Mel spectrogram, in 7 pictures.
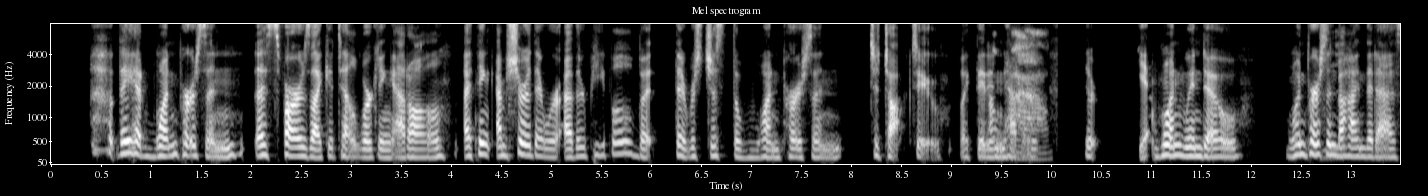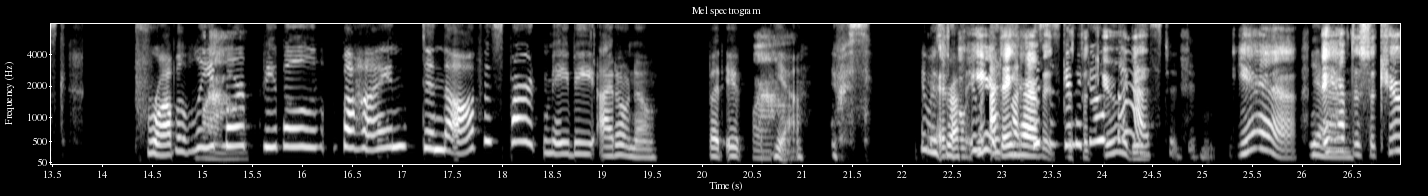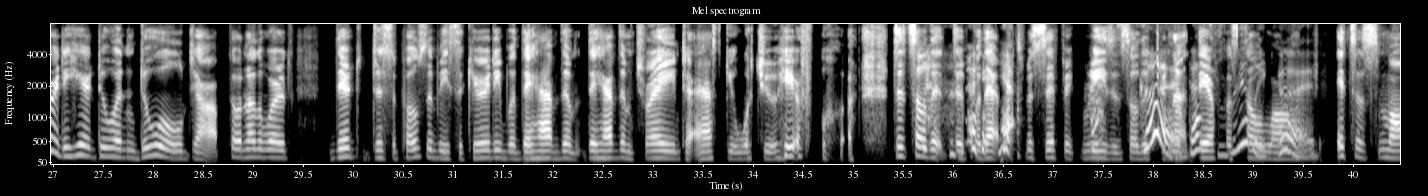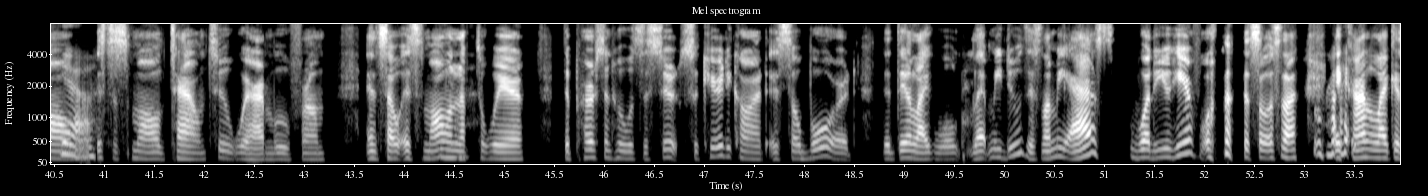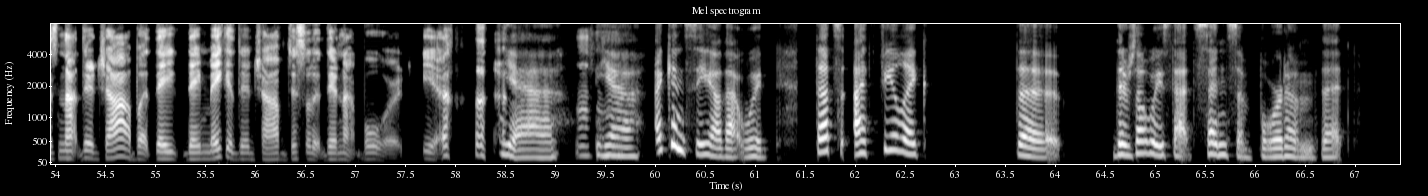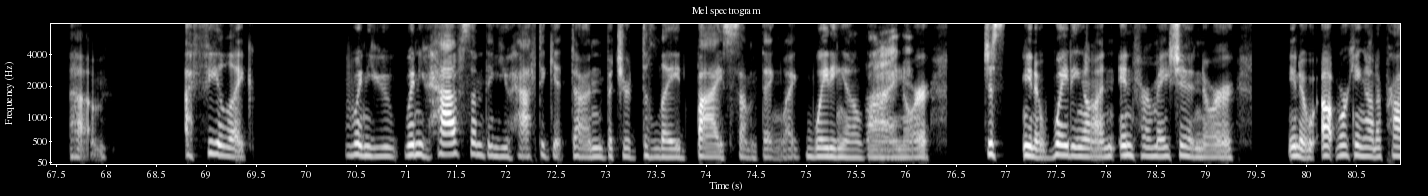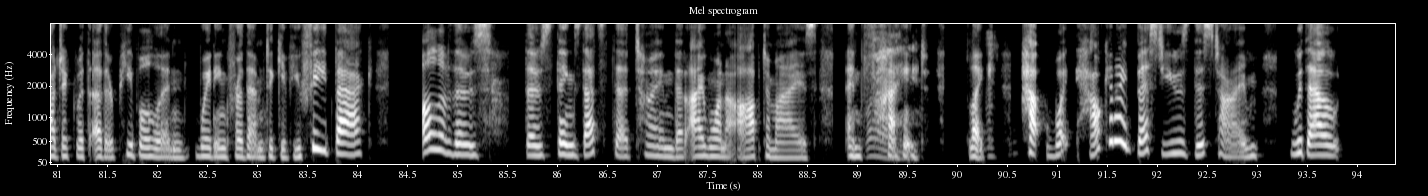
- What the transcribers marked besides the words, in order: chuckle; tapping; other background noise; laughing while speaking: "It was"; put-on voice: "This is gonna go fast"; laughing while speaking: "here for"; laugh; laughing while speaking: "Uh, yeah"; unintelligible speech; chuckle; laughing while speaking: "Right"; chuckle; stressed: "by"; laughing while speaking: "find"
- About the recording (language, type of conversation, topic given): English, unstructured, What tiny habit should I try to feel more in control?
- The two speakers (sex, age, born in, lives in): female, 50-54, United States, United States; female, 60-64, United States, United States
